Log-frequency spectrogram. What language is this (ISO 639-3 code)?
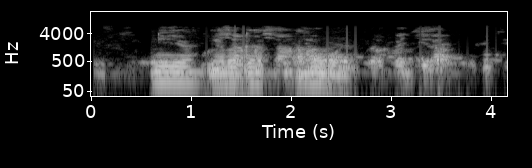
kin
